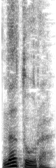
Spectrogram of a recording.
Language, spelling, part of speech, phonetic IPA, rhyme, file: Russian, натура, noun, [nɐˈturə], -urə, Ru-натура.ogg
- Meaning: 1. nature (the natural world) 2. nature, character (of a person) 3. body (of an organism) 4. reality 5. model (to draw/paint from), (living) subject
